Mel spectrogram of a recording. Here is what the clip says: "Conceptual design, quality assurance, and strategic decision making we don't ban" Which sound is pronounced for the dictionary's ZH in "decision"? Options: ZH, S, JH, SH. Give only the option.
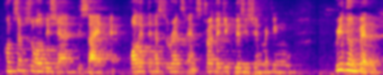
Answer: S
